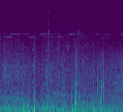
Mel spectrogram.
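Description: Aerial fireworks shells bursting: three sharp bangs, the first at the start and the others about a second apart, over a steady low background rumble from the display.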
